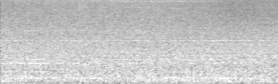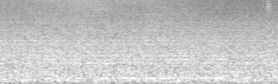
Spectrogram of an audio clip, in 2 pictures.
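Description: Renfe Alvia electric high-speed train rolling slowly past along a platform: a steady rushing noise with a low hum and a faint whine from its traction equipment.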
